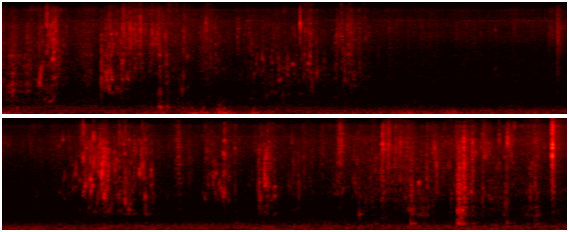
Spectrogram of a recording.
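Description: Dry twigs snap and rustle against a person pushing past.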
